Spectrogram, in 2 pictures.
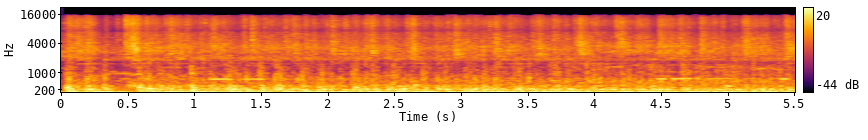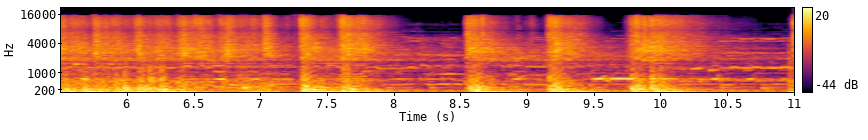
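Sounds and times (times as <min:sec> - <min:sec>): large barrel drums rumbling: 0:00.0 - 0:07.9.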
